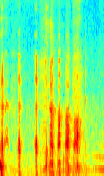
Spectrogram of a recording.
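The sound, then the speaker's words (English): Bee buzzing in a video game, a quick run of many short, warbling, chattering buzz bursts at moderate loudness. “Why does this bee not have the authority to give me honey?”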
